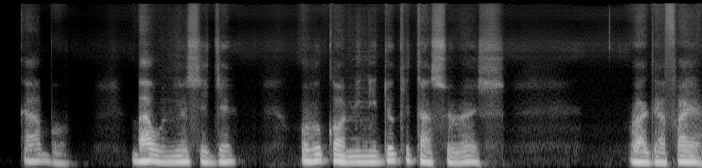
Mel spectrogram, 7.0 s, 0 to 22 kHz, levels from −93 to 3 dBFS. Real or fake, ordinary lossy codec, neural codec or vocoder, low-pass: fake; none; autoencoder, 48 kHz, 32 numbers a frame, DAC-VAE, trained on Japanese speech; none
